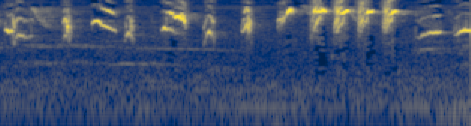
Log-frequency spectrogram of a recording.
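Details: A white-eye in full song, challenging a rival to provoke other white-eyes into singing: rapid high, thin chirps and whistled notes, some sliding down, delivered in a quick uneven chatter, with a faint low hum beneath.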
